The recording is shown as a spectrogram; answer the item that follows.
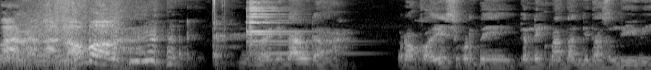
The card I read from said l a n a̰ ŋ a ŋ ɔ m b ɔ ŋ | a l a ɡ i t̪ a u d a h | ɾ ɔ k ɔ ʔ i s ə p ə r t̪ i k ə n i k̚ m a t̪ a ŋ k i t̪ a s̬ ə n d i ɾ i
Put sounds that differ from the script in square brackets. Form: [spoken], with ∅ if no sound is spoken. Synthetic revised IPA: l a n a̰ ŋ a [n] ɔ m b ɔ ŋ | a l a [k] i t̪ a u d a h | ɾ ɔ k ɔ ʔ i s ə p ə r t̪ i k ə n i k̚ m a t̪ a [n] k i t̪ a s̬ ə n d i ɾ i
